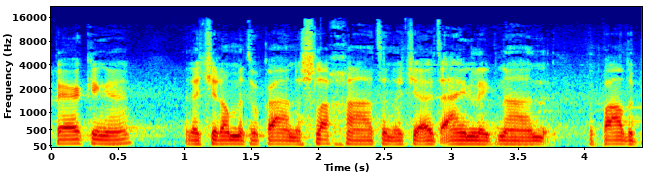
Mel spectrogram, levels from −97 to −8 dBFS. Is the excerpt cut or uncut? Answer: uncut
